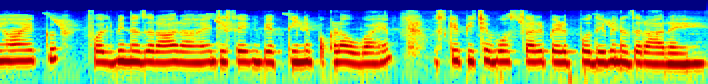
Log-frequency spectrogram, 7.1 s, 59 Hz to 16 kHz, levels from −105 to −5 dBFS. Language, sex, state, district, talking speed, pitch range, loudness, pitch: Hindi, female, Bihar, Purnia, 220 wpm, 255-270 Hz, -11 LUFS, 260 Hz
